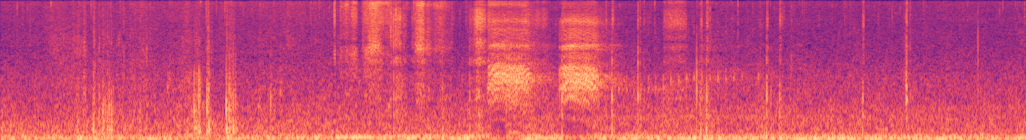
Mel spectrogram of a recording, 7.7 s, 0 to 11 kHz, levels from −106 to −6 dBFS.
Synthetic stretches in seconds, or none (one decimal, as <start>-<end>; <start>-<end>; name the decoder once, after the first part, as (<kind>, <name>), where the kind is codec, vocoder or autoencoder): none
